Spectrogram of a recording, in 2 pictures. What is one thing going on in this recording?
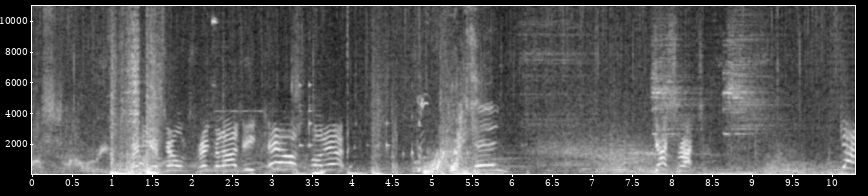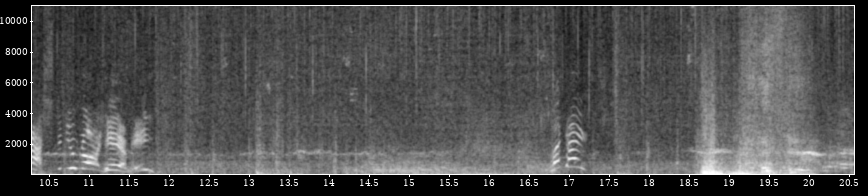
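A heavy metal flail strikes with dull thuds.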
